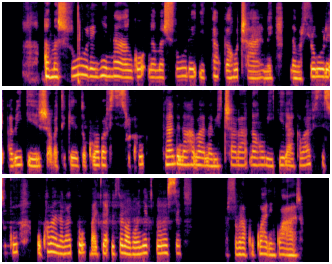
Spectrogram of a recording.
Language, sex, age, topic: Rundi, female, 25-35, education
